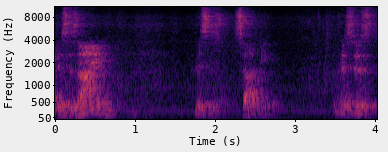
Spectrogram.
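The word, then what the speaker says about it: Tsadi: Right, this is Ein, this is Sadi. So this is silent letter, and this one is TZ, or sometimes transliterated as TS, like mitzvah, right? Or tzedakah.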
